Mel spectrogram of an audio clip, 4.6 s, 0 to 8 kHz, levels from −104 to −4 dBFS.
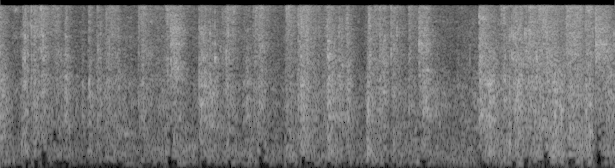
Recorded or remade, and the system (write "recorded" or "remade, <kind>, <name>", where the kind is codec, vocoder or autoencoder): remade, vocoder, BigVGAN v2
